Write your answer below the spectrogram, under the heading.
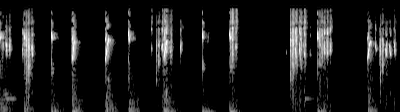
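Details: Wild saffron finches in nature: sharp, high chirped notes delivered singly and in short clusters, some rising quickly, separated by brief silences over a quiet background.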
